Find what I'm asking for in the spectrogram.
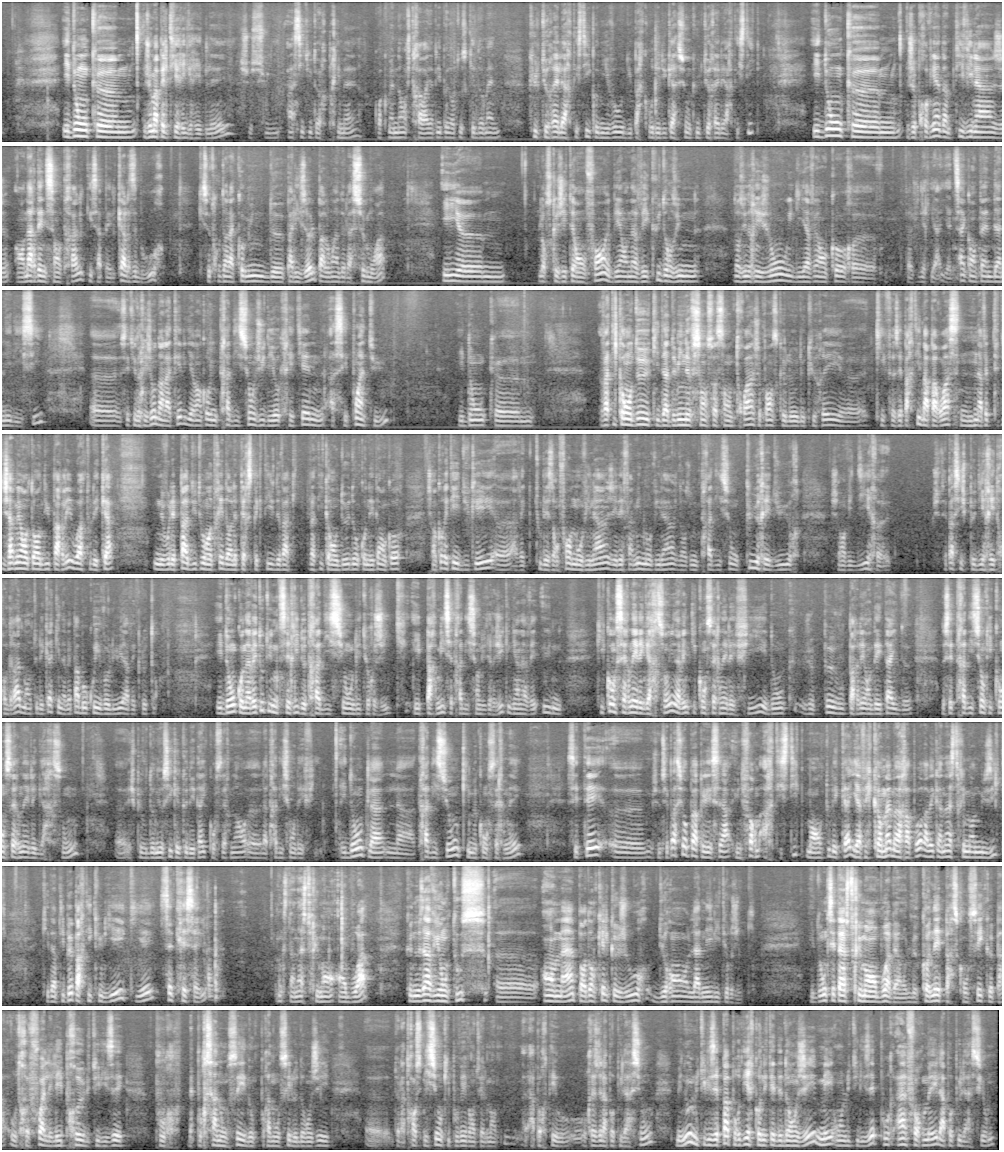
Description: Genre : parole Type : témoignage
Lieu d'enregistrement : Institut Supérieur Royal de Musique et de Pédagogie (Namur)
